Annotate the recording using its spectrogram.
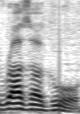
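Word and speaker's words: Ra's al Ghul: Whether they were high in spectacle or really creative like Raza Ghoul, I'm not pronouncing it ra because it sounds stupid.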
